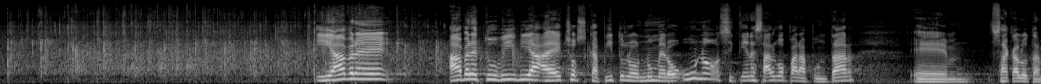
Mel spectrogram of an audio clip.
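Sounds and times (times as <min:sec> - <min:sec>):
audience applauding: 0:00.0 - 0:05.9
speech: 0:03.2 - 0:10.3.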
